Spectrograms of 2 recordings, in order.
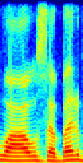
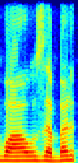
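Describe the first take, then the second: The two takes are said the same way.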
